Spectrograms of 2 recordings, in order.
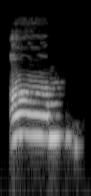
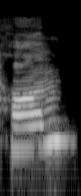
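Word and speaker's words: homme: sound of H silent whenever you see any words starting with h please skip the sound of H and start the pronunciation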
